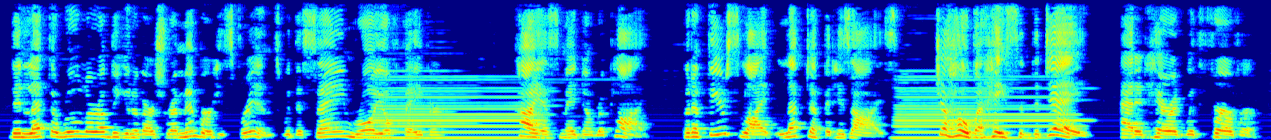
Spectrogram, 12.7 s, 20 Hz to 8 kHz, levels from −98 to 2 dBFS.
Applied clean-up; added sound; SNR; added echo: classical method Wiener filter.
